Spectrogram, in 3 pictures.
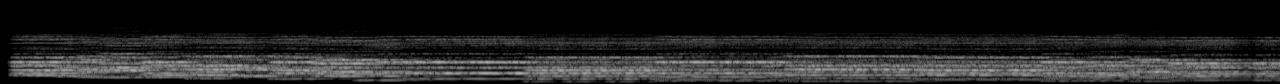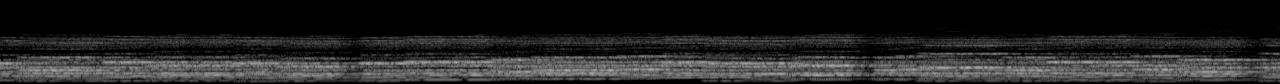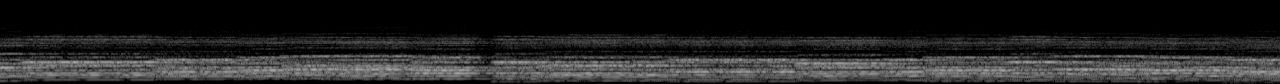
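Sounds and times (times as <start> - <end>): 
minuet played tutti by full ensemble: 0.2 - 38.4.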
